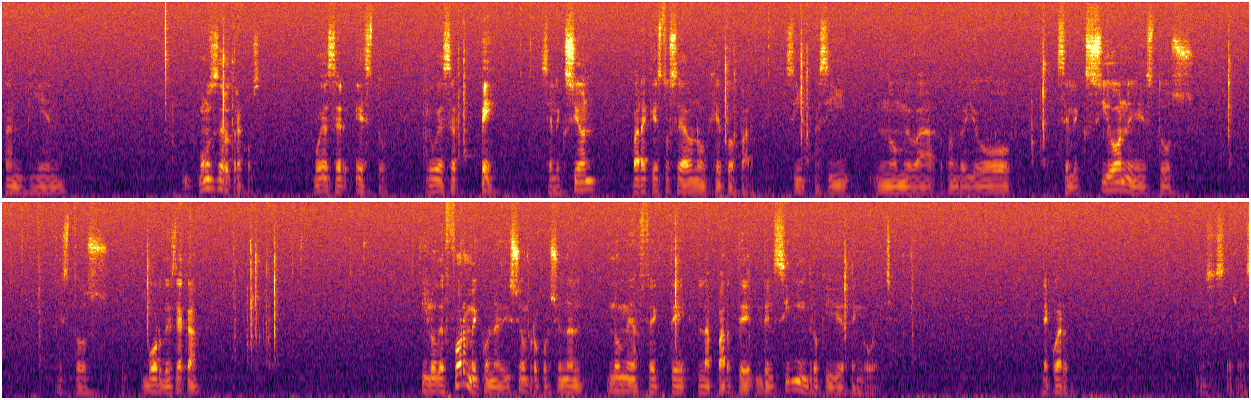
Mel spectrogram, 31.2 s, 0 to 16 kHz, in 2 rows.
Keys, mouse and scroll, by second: 2.7 l, 5.6 p, 6.5 click, 9.0 Tab, 9.4 right click, 9.9 Tab, 10.7 middle click, 12.0 middle click, 12.5 scroll up 2, 13.3 shift+middle click, 14.3-14.6 scroll down 2, 14.9 scroll up 2, 15.7 shift+right click, 16.2 shift+middle click, 16.9 scroll up 2, 17.8 shift+right click, 18.7 ctrl+shift+z, 19.2 ctrl+shift+right click, 19.9 shift+right click, 20.7 shift+right click, 21.2 shift+right click, 21.8 shift+right click, 22.3-22.6 shift+scroll down 2, 22.6-23.7 middle drag, 24.2 shift+middle click, 26.2 shift+middle click, 27.8 click, 28.5-29.2 scroll down 2, 29.5 scroll down 1, 31.0 scroll up 1.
